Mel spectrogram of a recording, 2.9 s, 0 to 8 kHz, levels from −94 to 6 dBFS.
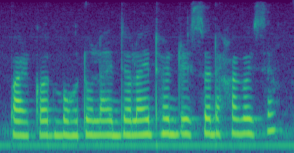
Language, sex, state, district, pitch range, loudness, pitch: Assamese, female, Assam, Kamrup Metropolitan, 245-265 Hz, -16 LUFS, 255 Hz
